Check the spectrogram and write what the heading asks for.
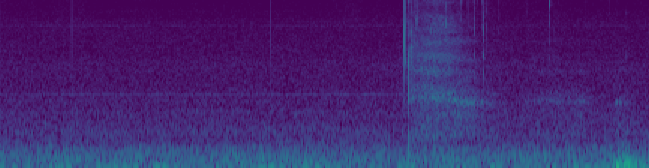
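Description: Quiet steady low hum of the recording's background, with one brief soft rush of noise about three seconds in.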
